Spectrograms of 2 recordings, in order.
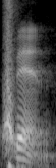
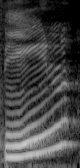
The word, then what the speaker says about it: been: been bickering all day now notice I said bin bin a very unstressed bin this is how we pronounce the past participle of the verb be bin in American English I don't speak British English but I believe in British English they pronounce it more stressed Bean but in American English we don't do that we just say been been they've been they've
